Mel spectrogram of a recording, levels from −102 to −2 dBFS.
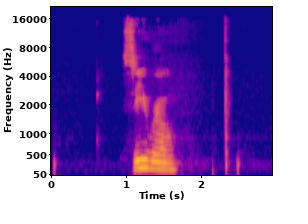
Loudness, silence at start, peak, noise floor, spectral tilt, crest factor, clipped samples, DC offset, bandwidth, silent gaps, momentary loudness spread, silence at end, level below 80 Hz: -26 LUFS; 0.95 s; -10 dBFS; -83 dBFS; -5.5 dB/octave; 18 dB; under 0.1%; under 0.1%; 16.5 kHz; none; 18 LU; 0.45 s; -72 dBFS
